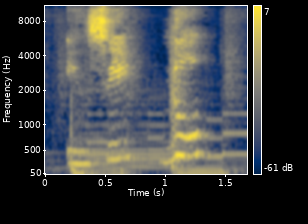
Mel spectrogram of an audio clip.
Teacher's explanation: Entonces, su fuerza se ubica en la U. Insinúan. Su tilde se ubicaría en la U, que es una vocal cerrada. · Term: hiato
